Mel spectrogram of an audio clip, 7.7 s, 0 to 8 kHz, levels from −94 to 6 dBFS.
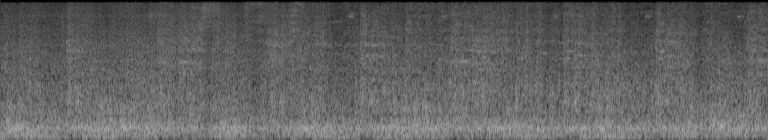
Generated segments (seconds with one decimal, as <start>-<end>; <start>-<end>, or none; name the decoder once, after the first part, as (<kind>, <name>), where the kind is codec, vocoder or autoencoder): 0.0-2.9 (codec, DAC)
